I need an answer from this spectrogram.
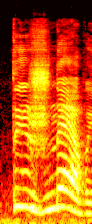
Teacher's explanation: Але коли ми починаємо починаємо це слово міняти, тижневий, нам уже незручно було б казати тиждневий, і д випадає і виходить слово тижневий. Отже, ждни перетворюється на жн. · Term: спрощення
